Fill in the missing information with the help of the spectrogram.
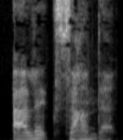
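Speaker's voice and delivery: low, musing single word; pondering a name, pitched low; testing the name. A narrator's reading. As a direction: try the name out on your tongue. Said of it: "He tested the name on his tongue".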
